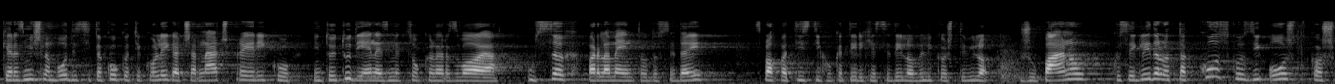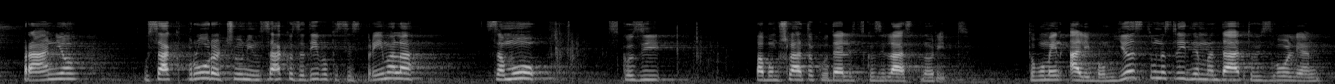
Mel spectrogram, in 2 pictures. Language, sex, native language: Slovenian, female, Slovenian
